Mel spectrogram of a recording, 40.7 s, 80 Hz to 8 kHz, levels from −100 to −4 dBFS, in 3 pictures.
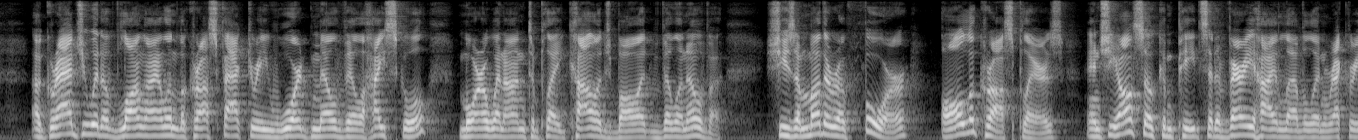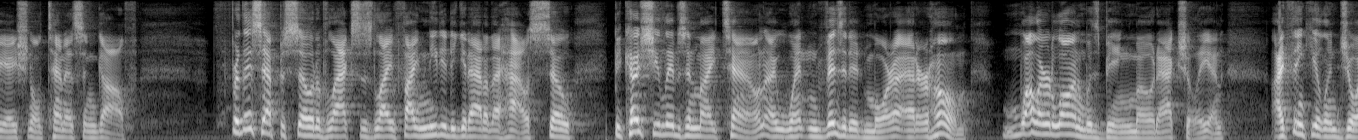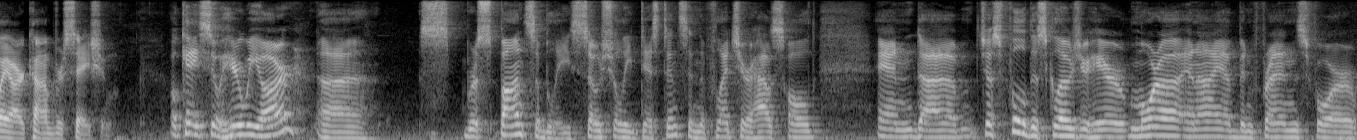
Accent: American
